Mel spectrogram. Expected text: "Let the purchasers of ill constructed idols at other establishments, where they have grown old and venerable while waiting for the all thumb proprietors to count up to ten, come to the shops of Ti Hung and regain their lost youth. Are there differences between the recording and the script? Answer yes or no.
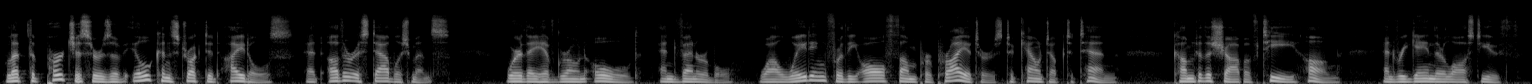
yes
